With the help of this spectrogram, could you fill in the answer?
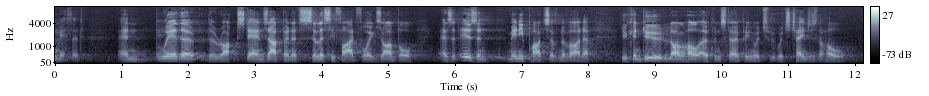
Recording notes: This exclusive interview was recorded live as a "fireside chat". At The Northern Miner's Canadian Mining Symposium held at Canada House on Trafalgar Square in London, U.K.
